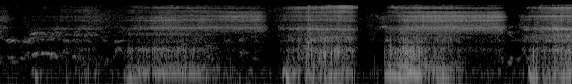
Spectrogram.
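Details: Soft, low, snuffly snores from a sleeping, tired dog, rising and falling with its breathing; snoring.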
